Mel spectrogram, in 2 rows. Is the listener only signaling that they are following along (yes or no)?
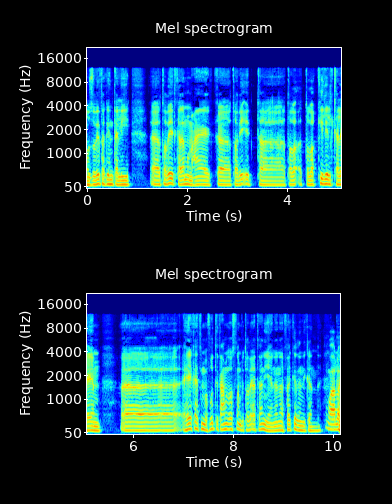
yes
